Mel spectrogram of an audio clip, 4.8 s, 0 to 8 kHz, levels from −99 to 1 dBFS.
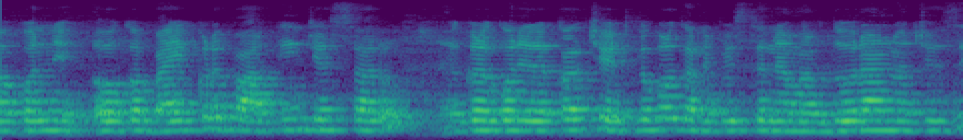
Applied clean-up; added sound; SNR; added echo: none; none; none; reverberation time 0.7 s.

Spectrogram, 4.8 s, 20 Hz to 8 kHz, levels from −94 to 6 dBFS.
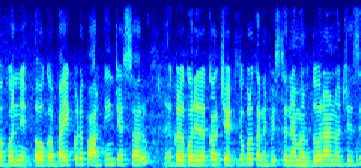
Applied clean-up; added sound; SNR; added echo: none; none; none; none.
